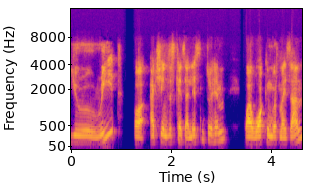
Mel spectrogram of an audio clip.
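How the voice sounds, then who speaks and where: A man talks with lively intonation and a German accent. The background is quiet. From Germany. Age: 30s. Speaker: entrepreneur. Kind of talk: interview. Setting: podcast.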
